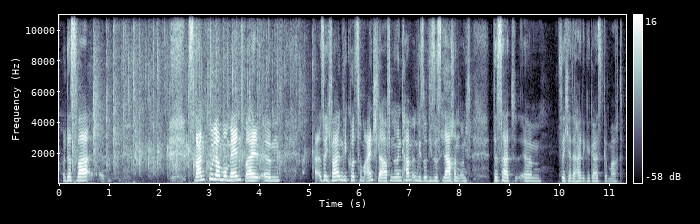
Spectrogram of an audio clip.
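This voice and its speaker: Earnest woman giving a church testimony. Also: mid-range voice. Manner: earnest and reflective, with hesitant restarts. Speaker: returning missionary speaking in a church service. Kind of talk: church testimony followed by spoken prayer. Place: church service.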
